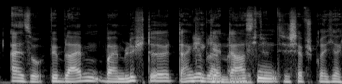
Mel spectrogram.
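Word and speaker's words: Lügde: Denn viele Menschen, die nicht im Nordrhein-Westfälischen oder im Westfälischen oder eigentlich müsste man sagen im Lippischen leben, denen wird die Aussprache Lüchte angesichts der Schreibweise erstmal eigentümlich vorkommen und halten das vielleicht für falsch.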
